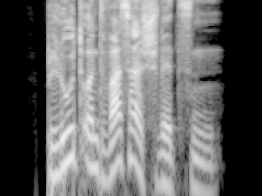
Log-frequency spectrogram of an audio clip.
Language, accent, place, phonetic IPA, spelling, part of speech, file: German, Germany, Berlin, [bluːt ʊnt ˈvasɐ ˈʃvɪt͡sn̩], Blut und Wasser schwitzen, verb, De-Blut und Wasser schwitzen.ogg
- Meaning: to sweat bullets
